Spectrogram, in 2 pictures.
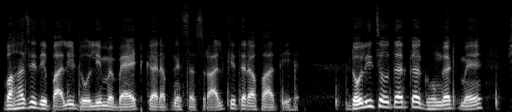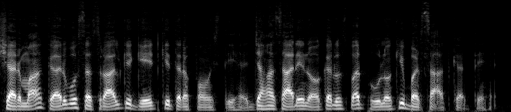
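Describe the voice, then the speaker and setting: A man narrating a scripted animated family story. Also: fairly low pitch, moderate pace, no room sound.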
